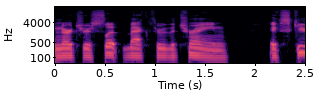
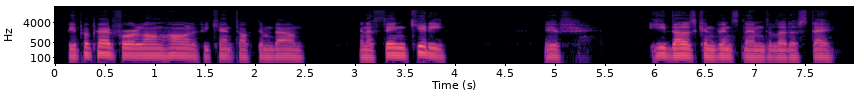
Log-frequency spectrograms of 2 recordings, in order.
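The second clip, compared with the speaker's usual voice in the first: ordinary delivery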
